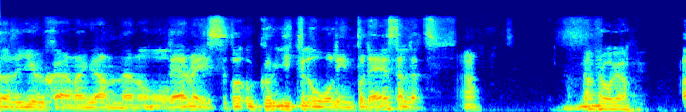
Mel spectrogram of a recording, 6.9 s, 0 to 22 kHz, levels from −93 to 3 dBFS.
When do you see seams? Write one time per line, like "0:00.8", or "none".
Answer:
0:01.7
0:02.3
0:04.5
